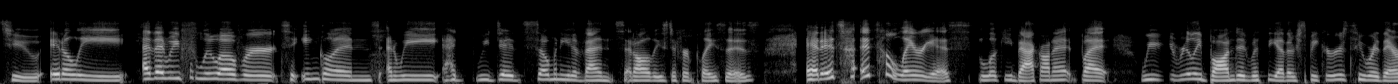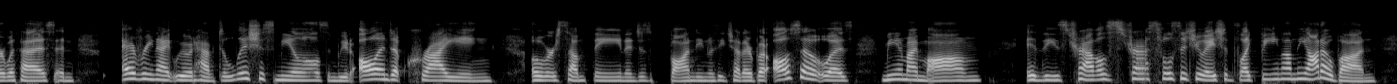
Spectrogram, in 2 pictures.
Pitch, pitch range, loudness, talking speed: 200 Hz, 180-225 Hz, -22 LUFS, 180 wpm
